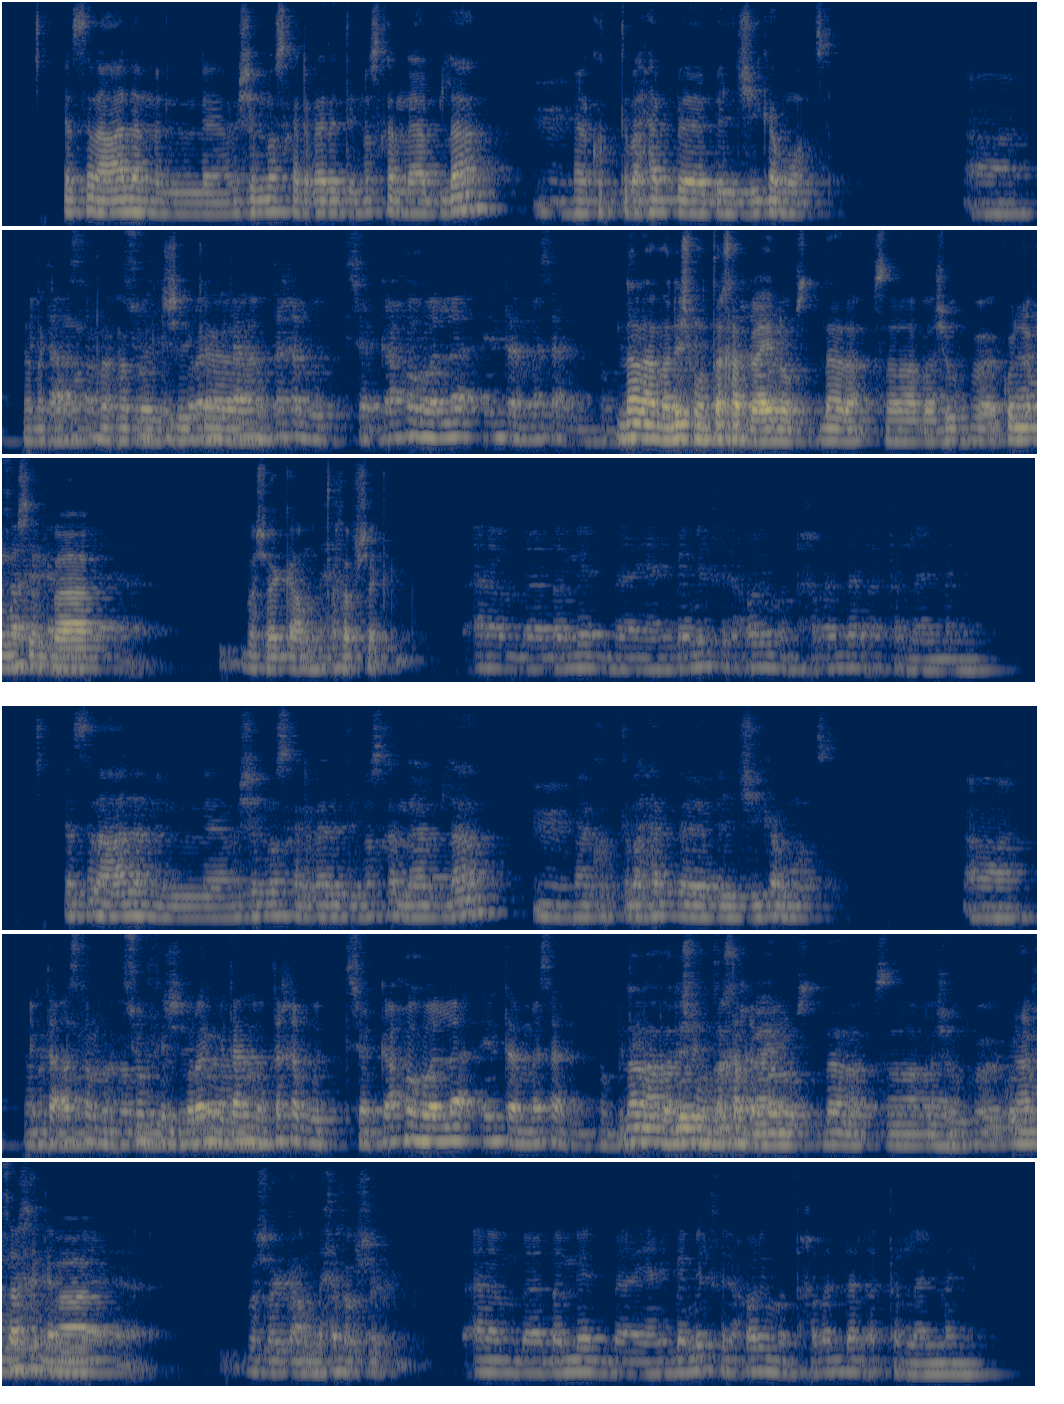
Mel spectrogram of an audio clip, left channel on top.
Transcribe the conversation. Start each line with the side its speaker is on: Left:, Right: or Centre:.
Left: كأس العالم ال- مش النسخة اللي فاتت دي النسخة اللي قبلها
Right: امم
Left: أنا كنت بحب بلجيكا موت
Right: اه
Left: أنا
Right: انت
Left: كان
Right: اصلا
Left: منتخب
Right: بتشوف
Left: بلجيكا
Right: البرايم بتاع المنتخب وتشجعه <laughs> ولا انت مثلا ب-
Left: لا
Right: بتحب
Left: لا ماليش
Right: كرة
Left: منتخب
Right: منتخب
Left: بعينه
Right: معين
Left: بس... لا لا بصراحة بشوف
Right: اه
Left: كل
Right: انا بصراحة
Left: موسم
Right: كان
Left: ب...
Right: آه،
Left: بشجع منتخب
Right: بحب
Left: شكل
Right: انا ب- بميل ب- يعني بميل في حوار المنتخبات ده لاكتر لألمانيا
